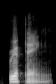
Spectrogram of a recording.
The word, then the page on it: ripping: American English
